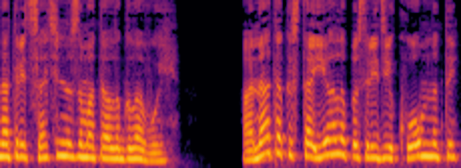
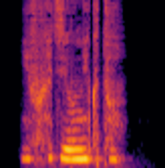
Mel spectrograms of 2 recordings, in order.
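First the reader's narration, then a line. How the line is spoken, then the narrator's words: Whisper through barely parted lips. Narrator (Russian): почти не разжимая губ, прошептала она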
